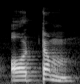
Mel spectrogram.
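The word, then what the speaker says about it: autumn: Spelling কি, এ ইউ টি ইউ এম এন, উচ্চারণটা হলো অটাম, ঠিক আছে।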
